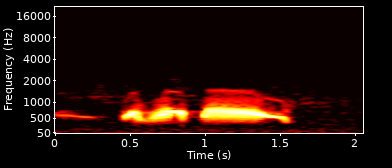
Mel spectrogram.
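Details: A single coo phrase from a spotted dove in the Vietnamese thổ style, used to stimulate captive doves in training. A soft lead-in, a quick rising hoot, then a long, slightly trilled, falling coo.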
